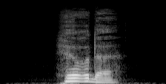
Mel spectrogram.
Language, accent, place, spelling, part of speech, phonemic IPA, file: German, Germany, Berlin, Hürde, noun, /ˈhʏrdə/, De-Hürde.ogg
- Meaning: hurdle: 1. obstacle for athletes 2. any obstacle to be overcome 3. mobile fencing element (formerly often of twigs, now more often other materials)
